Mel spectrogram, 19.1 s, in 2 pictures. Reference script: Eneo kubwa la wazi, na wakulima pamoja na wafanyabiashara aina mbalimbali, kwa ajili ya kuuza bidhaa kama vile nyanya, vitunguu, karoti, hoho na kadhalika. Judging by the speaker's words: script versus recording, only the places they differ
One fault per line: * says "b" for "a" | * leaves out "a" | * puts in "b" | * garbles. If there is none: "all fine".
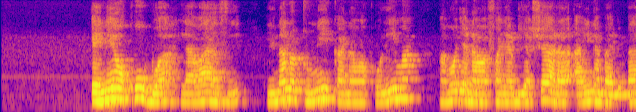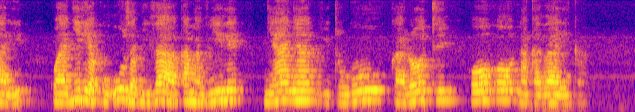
* puts in "linalotumika"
